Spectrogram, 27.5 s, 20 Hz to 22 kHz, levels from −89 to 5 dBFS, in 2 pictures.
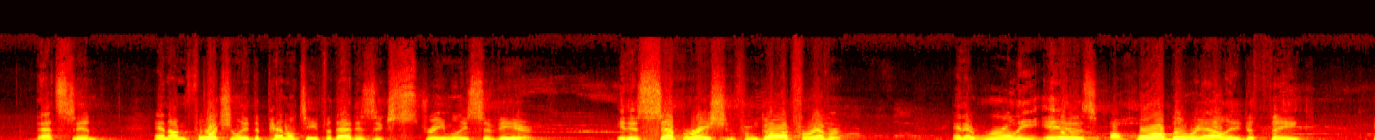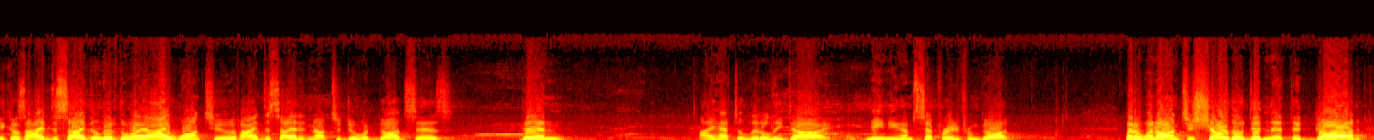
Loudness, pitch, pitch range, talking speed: -19 LUFS, 185 Hz, 170-225 Hz, 145 wpm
